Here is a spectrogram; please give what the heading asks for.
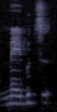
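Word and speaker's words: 名物: Từ đầu tiên, các bạn có từ này đọc là mebutsu.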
